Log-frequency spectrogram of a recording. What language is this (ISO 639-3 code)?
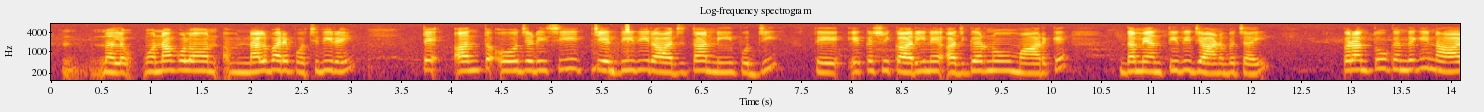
pan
